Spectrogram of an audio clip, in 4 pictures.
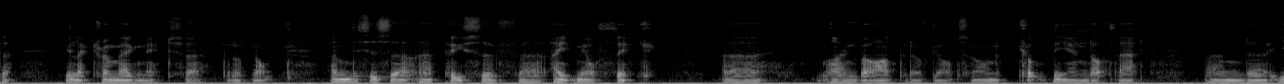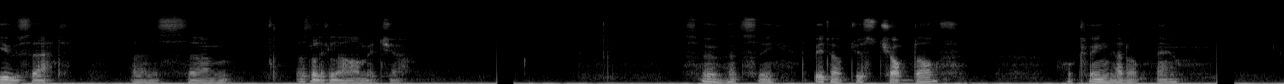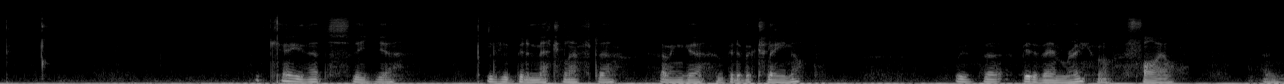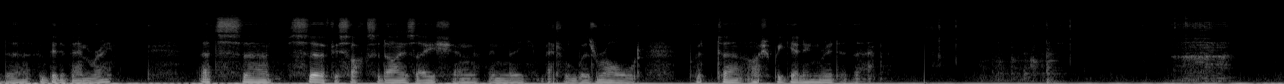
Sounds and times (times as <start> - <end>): Speech: 0.0 - 6.6, 7.2 - 13.6, 14.2 - 15.2, 15.8 - 17.0, 19.7 - 22.5, 23.4 - 24.8, 28.2 - 29.8, 30.5 - 33.9, 35.2 - 37.6, 38.3 - 39.8, 40.5 - 47.4.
